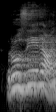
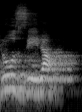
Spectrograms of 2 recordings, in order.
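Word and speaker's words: Drosera: That is रोजेरा. यहाँ D silent है. रोजेरा. D is silent here. D silent. Rosera.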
